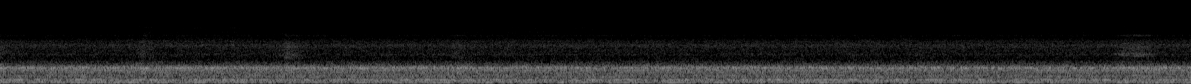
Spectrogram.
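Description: Steady low hum with a faint rumble: continuous background noise in the room.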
